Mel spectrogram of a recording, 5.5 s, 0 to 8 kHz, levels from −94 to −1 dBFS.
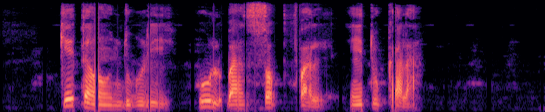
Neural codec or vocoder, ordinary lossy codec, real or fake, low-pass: none; Opus, 64 kbps; real; 7.2 kHz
